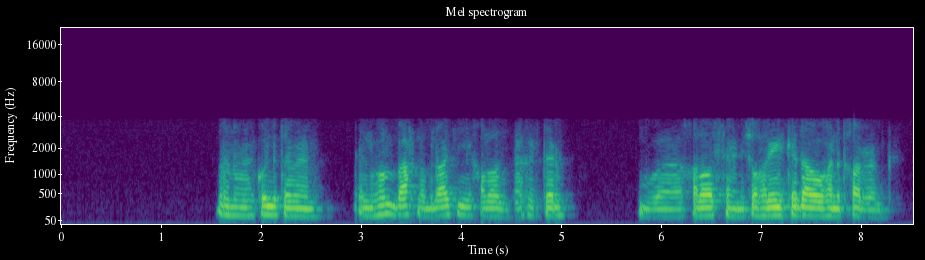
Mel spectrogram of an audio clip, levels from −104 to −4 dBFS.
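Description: The whole speech clip has passed through the AMR narrowband mobile codec. Its band runs from about 150 Hz to 3.4 kHz, so it sounds thin and boxy. The codec rebuilds the voice from a vocal tract model and a few pulses. Here that gives a plainly audible buzzy, synthetic edge. The degree of damage fits a mid-rate mode near 10 kbps.

Lost AMR speech frames cause three brief faults. The first runs from 2.60 to 2.67 s, about 40 ms long. The second runs from 4.46 to 4.62 s, about 60 ms. The third runs from 7.20 to 7.24 s, about 20 ms. Radio errors broke those frames. The decoder then repeated its last good settings at falling gain. Each gap sounds like a short smeared dip or warble. The longest one stretches and fades before the voice returns.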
